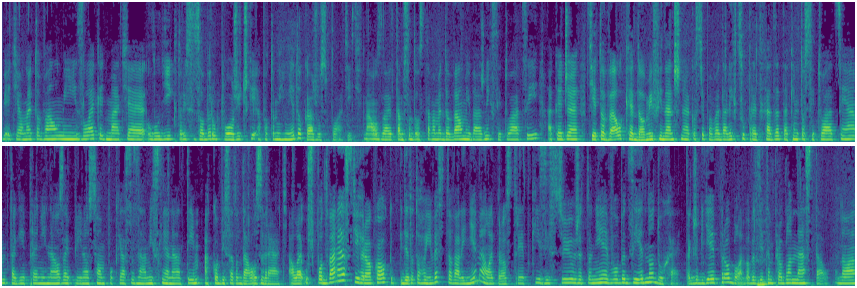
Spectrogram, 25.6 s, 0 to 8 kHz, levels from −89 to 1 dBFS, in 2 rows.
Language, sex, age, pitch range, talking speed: Slovak, female, 20-39, 175-205 Hz, 200 wpm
